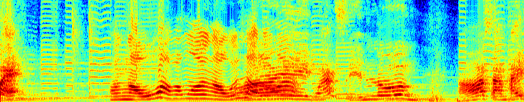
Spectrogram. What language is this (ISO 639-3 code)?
vie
